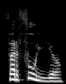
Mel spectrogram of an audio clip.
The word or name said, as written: farfugliare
